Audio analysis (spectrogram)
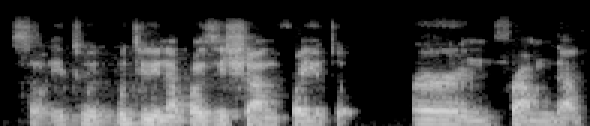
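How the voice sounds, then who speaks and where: A man speaking as a music producer guest, explaining things deliberately, step by step, in an interview. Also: lowish voice, flat delivery, husky, rough recording.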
